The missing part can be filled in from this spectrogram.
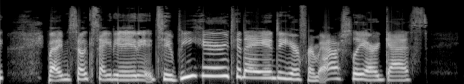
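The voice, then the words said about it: Groggy, under-the-weather voice. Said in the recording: “I am a little under the weather today, so my voice sounds a little groggy”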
